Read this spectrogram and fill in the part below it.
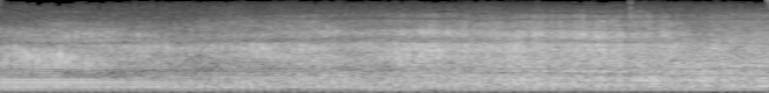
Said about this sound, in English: And then, there's a helicopter passing. Let's see, is it news? Military?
